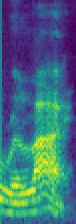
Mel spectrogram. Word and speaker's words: Rauli: Rely is spelled Rauli.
